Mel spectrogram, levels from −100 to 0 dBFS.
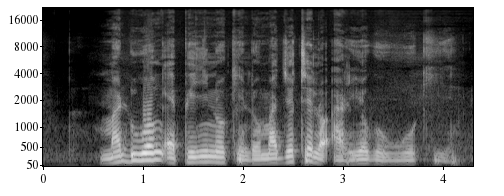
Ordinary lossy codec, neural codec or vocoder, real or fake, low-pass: none; vocoder, 44.1 kHz, 128 mel bands every 512 samples, BigVGAN v2; fake; none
